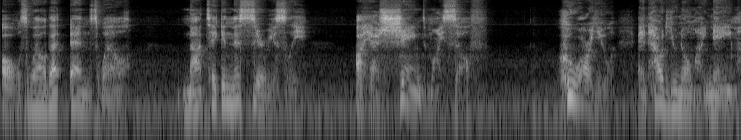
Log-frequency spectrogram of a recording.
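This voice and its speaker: In a put-on character voice pitched low to middle, the speaker goes at a fairly slow pace with long, frequent pauses over clear background noise. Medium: voice reel. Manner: cold, serious, commanding.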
